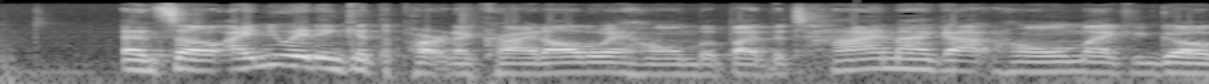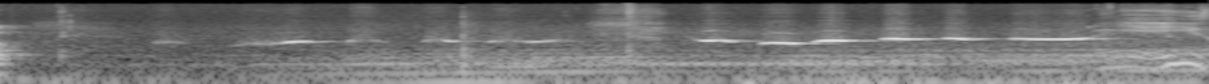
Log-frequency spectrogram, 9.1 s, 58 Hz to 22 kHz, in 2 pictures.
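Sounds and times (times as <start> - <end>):
speech: 0.5 - 4.8
person whistling a wavering sliding tune: 5.1 - 9.0.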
